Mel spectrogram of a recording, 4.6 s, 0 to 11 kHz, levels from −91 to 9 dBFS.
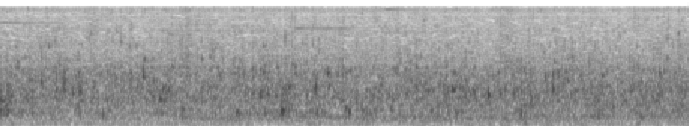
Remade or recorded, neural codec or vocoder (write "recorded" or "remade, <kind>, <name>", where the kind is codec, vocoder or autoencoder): recorded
